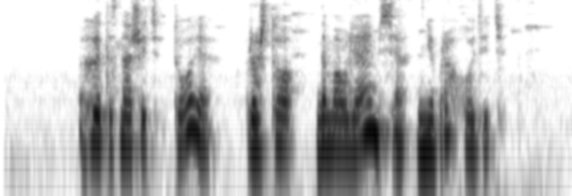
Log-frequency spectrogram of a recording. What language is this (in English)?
Belarusian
